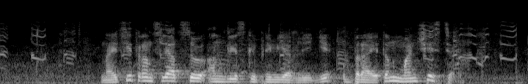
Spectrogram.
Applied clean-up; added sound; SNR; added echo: none; Fowl; 20 dB; none.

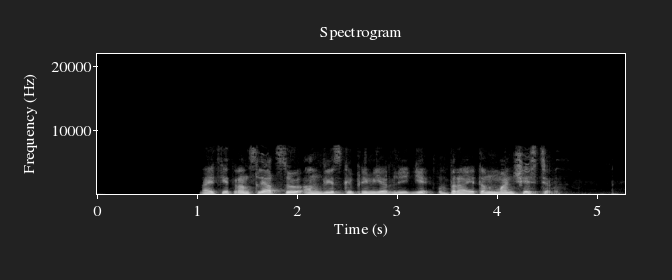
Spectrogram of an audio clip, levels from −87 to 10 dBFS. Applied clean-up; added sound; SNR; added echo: neural mask model DeepFilterNet 3.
